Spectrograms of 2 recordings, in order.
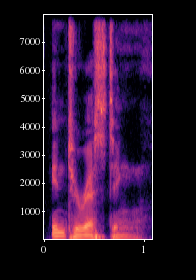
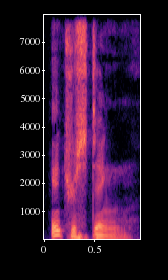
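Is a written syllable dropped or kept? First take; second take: kept; dropped. First: Every written syllable is pronounced in the word. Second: One written syllable is dropped from the word. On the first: The speaker calls it wrong. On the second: The speaker calls it right. "more syllables written than there are pronounced"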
